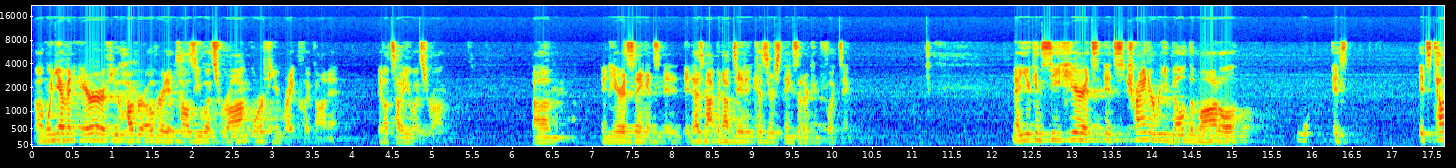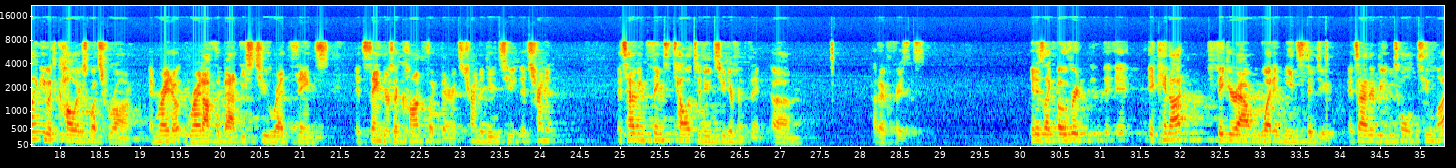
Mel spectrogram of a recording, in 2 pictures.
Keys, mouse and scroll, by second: 2.5 right click, 8.2 click, 9.5-10.0 scroll down 1, 11.8-12.9 scroll up 1, 12.9-15.1 scroll down 1, 15.1 scroll up 1, 16.9-19.7 scroll down 1, 20.6-23.0 scroll down 1, 26.4 click.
